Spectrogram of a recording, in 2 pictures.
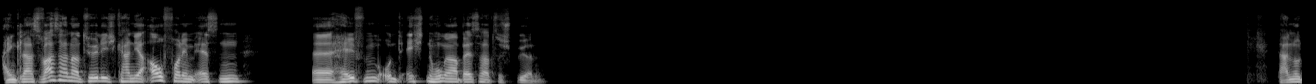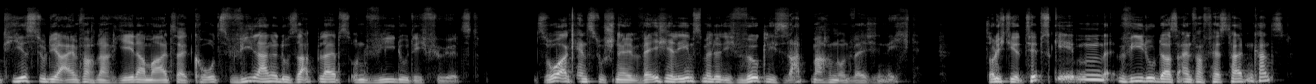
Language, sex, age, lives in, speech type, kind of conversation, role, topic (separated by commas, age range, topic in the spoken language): German, male, 50-54, Germany, read, expert-assistant, expert, Wie kann mir mein Körpergefühl helfen, gesündere Entscheidungen im Alltag zu treffen?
